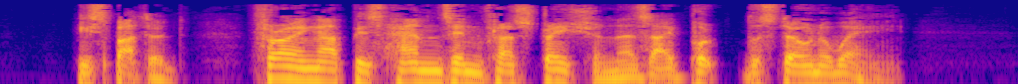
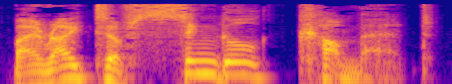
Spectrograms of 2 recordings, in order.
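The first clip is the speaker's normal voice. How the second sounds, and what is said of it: Commanding, authoritative voice. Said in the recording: “in my best commanding voice.”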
